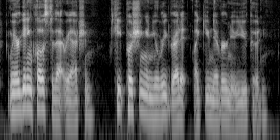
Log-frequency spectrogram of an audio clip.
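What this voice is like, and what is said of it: Hoarse voice. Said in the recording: “sorry for the hoarse voice”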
